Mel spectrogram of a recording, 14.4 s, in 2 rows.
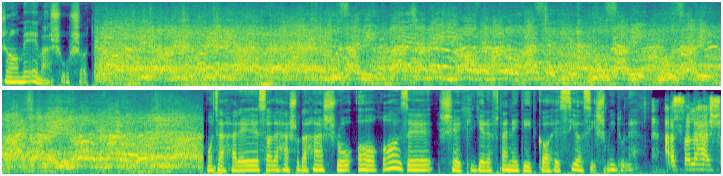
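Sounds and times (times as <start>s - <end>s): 
speech: 0.0s - 8.0s, 9.2s - 14.3s
protest crowd chanting and shouting: 0.9s - 9.2s.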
